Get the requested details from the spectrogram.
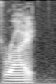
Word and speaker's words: Rye: But anyways, as I can gather without all the insights, because again, I didn't pay for it, basically, David Rye, I don't know if I said Ray before or what, I think it's Rye. Phonetically, it looks more like Ray to me, but it's Rye.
